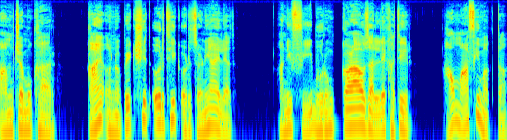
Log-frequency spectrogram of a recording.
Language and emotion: Goan Konkani, sad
